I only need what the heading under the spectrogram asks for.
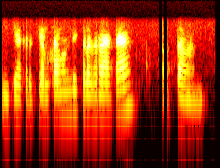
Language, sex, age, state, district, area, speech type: Telugu, female, 60+, Andhra Pradesh, Eluru, rural, conversation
